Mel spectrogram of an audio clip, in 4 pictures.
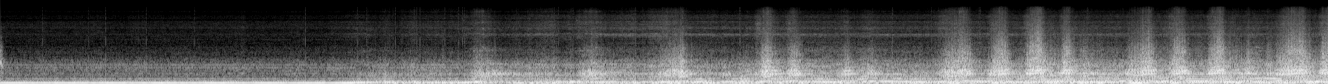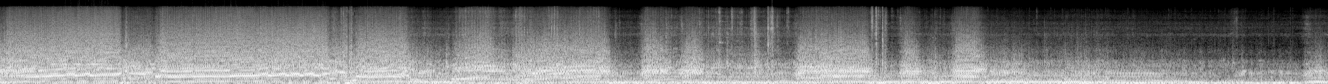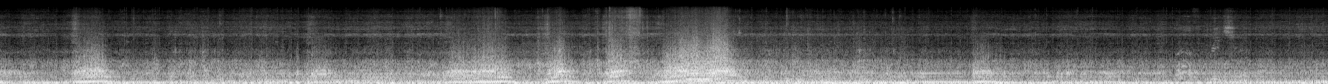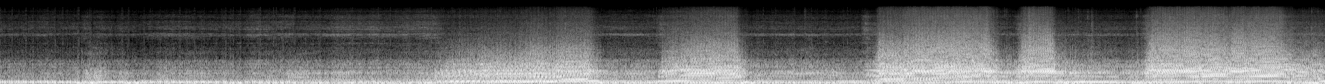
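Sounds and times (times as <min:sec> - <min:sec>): car engine revving: 0:00.0 - 0:53.0
loud rushing noise: 0:03.6 - 0:53.0
knocks and clatter: 0:19.7 - 0:22.5.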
